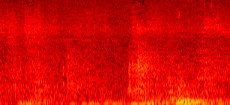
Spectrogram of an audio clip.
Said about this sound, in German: Das war nur ein runtergefallenes Buch? Ja. Ganz gut. Keiner vom Stuhl gefallen. Nein.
